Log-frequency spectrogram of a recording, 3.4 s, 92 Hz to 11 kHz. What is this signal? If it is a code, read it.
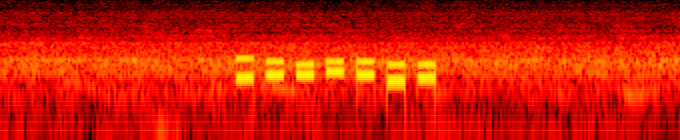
DTMF, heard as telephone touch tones, dialled by machine, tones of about 90 ms, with the noise of a restroom. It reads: 6870814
